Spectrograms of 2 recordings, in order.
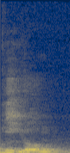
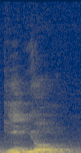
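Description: First: Guillaume with a silent l, gee-YOM; standard French pronunciation. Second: Guillaume with the l sounded, GEEL-yom; grandfather's patois pronunciation. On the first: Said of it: "Not Guillaume". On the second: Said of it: "my grandfather's pronunciation of Guillaume". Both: Shown as a demonstration.

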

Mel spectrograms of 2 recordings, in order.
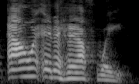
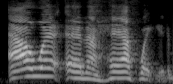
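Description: First: Said in the usual way. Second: "hour and a half wait" slowed right down, each word leaned on; slow emphasis. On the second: Real, not acted.

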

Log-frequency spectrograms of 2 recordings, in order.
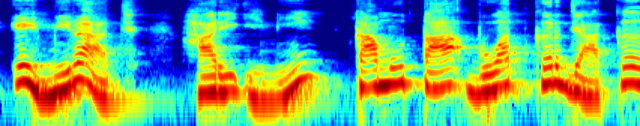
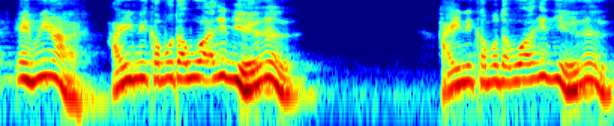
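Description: First: Slow "হারি ইনি কামু তা বুয়াত কর যাক", every word separate; clear pronunciation. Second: Quick, higher, slurred Malaysian slang; Malaysian drawl. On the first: Teacher spelling out the Malay question, slowly and clearly. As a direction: sound out "কর যাক" in full, syllable by syllable. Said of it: "যদি আমি স্পষ্ট করে বলি". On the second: Teacher contrasting how Malaysians say it, in slang drawl. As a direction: run it together in Malaysian slang. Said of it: "যদি কিনা ওরা টানে বলে". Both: Shown as a demonstration.

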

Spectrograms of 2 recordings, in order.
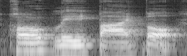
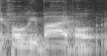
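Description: First: Holy Bible drawn out slowly, each syllable apart. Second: Said in the usual way. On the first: Shown as a demonstration. Explaining the word to viewers, slow syllable by syllable. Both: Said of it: "Okay, two syllables".

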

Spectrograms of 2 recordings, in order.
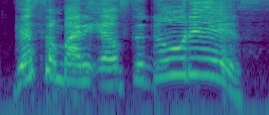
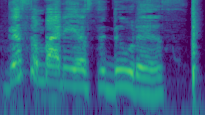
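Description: First: Emphatic refusal. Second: Said in the usual way. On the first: Retold or imitated. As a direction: push back hard on the word do. Repeats the refusal more emphatically.

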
